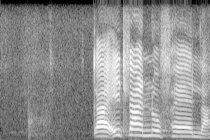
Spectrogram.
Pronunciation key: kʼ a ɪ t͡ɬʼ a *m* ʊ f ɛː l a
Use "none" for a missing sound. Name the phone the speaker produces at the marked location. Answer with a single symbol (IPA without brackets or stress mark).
n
